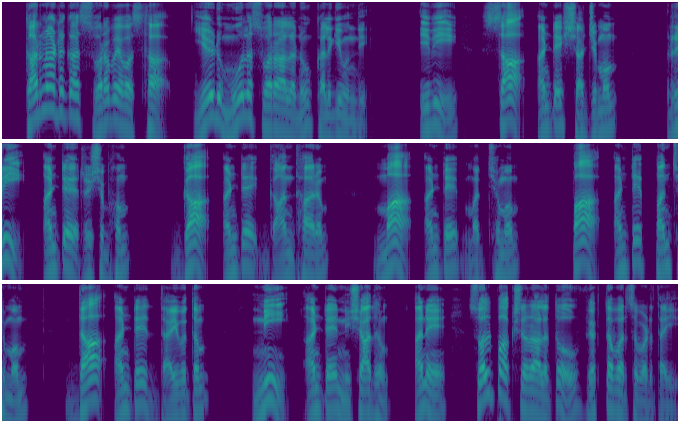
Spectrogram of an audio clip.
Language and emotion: Telugu, neutral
